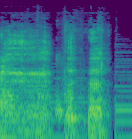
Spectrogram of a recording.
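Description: A pig grunts and snorts in a quick run of three or four rough, nasal bursts, the last one a short squealing oink. There is no talking.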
